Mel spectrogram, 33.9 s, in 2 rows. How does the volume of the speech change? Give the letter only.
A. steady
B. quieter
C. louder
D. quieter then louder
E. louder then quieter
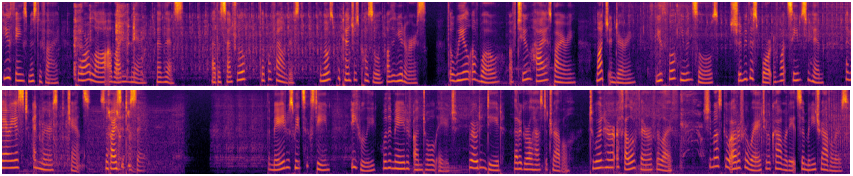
A.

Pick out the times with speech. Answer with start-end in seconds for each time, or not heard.
0.0-19.9, 22.3-33.9.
